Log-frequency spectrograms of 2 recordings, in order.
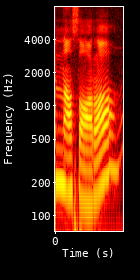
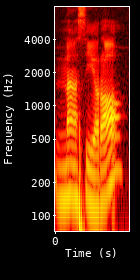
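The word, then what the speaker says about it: نصر: fa'ala yaf'ulu jadi contohnya nashoro yansuru Ini bacanya bukan nashiro Yen Siro Bang seperti itu tetapi wajahnya nashoro ini Nanda lihat harokatnya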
